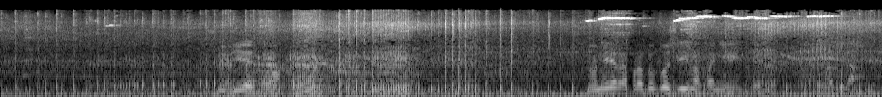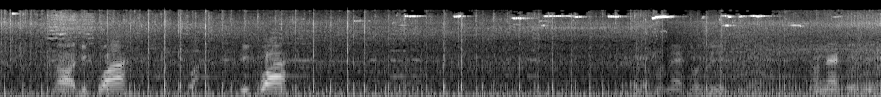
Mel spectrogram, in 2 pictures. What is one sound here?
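A motorbike engine revs hard in short bursts close by.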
